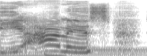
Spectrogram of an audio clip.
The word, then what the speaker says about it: Giannis: I can say Giannis correctly because that's how you say Giannis. Someone came at me on TikTok and said I was pronouncing Giannis.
